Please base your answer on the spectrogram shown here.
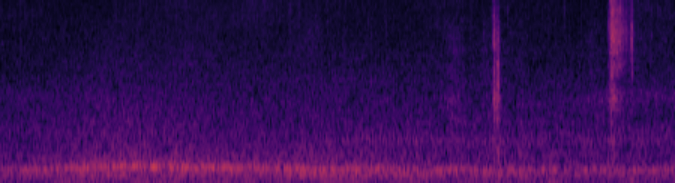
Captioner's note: wind blowing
